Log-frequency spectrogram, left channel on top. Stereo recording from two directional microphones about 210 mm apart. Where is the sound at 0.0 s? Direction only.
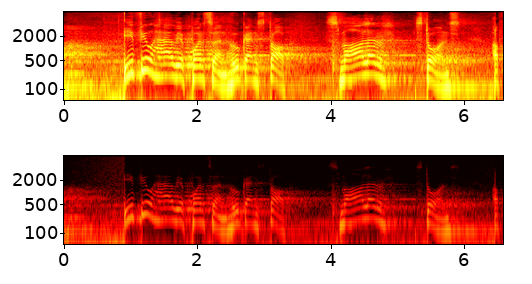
25° left (ahead or behind).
